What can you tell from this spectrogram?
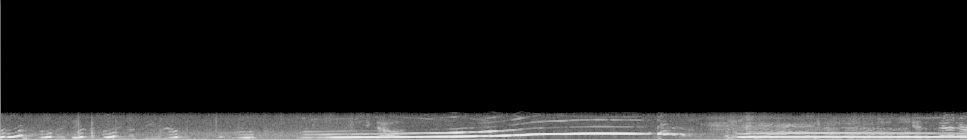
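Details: Two zoo gibbons performing for a crowd give short hoots, then long, pure whoops that slide steadily upward and hold high.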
